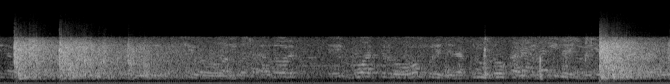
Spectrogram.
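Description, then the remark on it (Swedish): A few sharp cracks of sniper gunfire, aimed at the Edificio Libertador military headquarters, ring out at scattered moments over a dense, noisy outdoor din. Murmuring voices and commotion sit underneath, with one louder burst near the end. “Plötsligt bryter skottlossningen ut här utanför Edificio Libertador, militärhögkvarteret.”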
